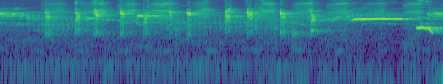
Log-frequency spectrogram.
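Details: Common iora male calling to a female, loud and lively. Quick series of sharp chirped notes roughly every half second, ending in sustained clear whistles that step down in pitch.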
